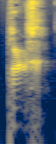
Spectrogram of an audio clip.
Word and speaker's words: Pagh: And this is the Pagh. Pagh? Pagh. – Pagh. It's a, you spell it the same way as gach, but with a P.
